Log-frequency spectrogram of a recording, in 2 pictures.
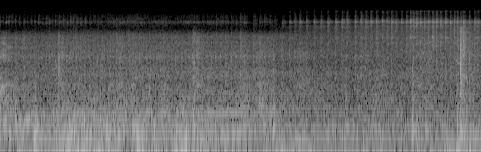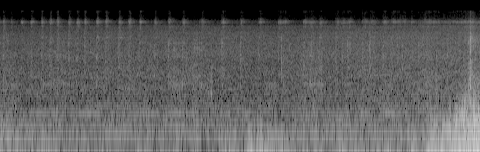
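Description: Full-suspension mountain bike rolling down over bare rock slabs: tyre and frame rattle with scattered knocks, one sharper about six seconds in, and from a few seconds in a rapid freehub ticking as the bike coasts.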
